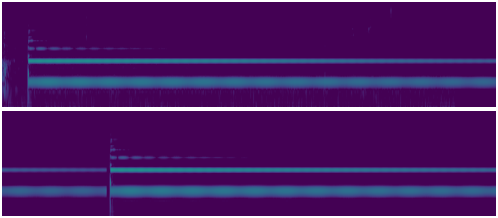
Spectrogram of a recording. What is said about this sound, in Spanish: Tu cuenco está bajo un grifo de agua. A intervalos regulares, una gota de agua sale y golpea el cuenco.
